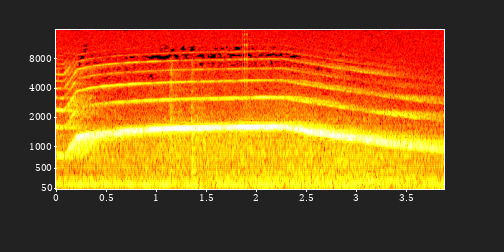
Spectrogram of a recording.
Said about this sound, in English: I'm just going to let this ambulance go right by.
